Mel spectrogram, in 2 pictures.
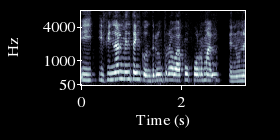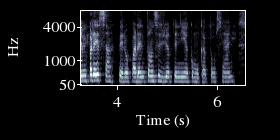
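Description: With a normal speaking voice, a woman speaks at a fairly high pitch and moderate pace, with ordinary pitch variation and hardly any pauses. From Mexico, Cuernavaca. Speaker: lawyer and public official. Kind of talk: casual interview.

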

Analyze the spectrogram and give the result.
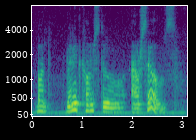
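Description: The voice is somewhat breathy with a dark, mellow tone. It moves at a very slow pace with ordinary pitch variation. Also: man. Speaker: solo podcaster. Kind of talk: casual monologue. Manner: halting, repeats words.

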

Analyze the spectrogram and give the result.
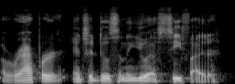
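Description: This man has a fairly low voice and talks with an American accent. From Detroit, Michigan. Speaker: actor and musician. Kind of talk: casual interview chat. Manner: animated.

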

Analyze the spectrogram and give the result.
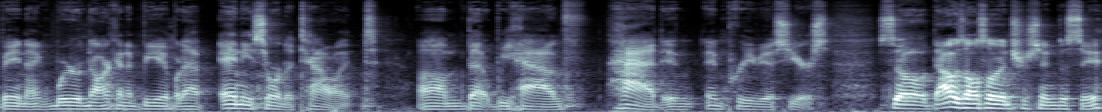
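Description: With an American accent, a man speaks at a moderate pace in a fairly low pitch with ordinary pitch variation, a plain, everyday voice. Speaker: NFL podcast co-host, software engineer. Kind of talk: casual sports chat.

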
